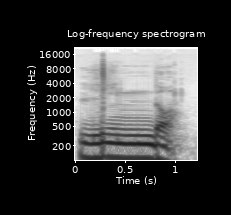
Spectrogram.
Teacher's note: When I say the lin in lindo, my tongue never touches the roof of the mouth like it does in Spanish.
